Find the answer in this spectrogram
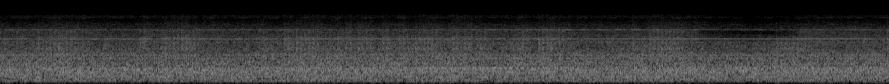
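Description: Passenger express train running, heard from on board: a steady rushing rumble with a faint steady high whine over it.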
